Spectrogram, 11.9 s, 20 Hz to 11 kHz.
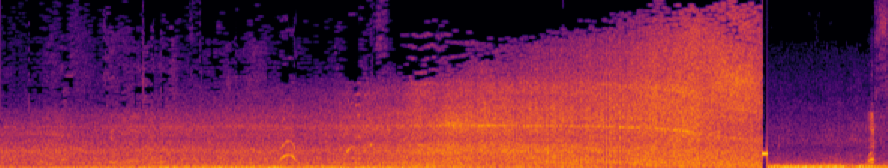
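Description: A loud Chevrolet Omega with a modified, cut-spring setup roars up to a sustained, rising jet-like howl close by, sounding like a Boeing 747 taking off, before cutting off abruptly near the end; people talk over it.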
